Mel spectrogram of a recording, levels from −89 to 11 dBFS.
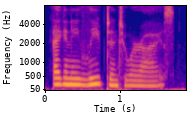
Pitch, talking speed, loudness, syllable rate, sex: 195 Hz, 160 wpm, -15 LUFS, 5.8 syllables/s, female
